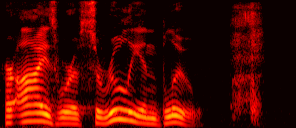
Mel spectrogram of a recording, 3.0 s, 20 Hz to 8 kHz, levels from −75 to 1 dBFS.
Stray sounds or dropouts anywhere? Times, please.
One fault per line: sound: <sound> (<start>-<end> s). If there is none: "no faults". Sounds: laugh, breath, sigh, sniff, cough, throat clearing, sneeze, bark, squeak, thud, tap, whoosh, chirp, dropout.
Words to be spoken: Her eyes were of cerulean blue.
sound: sniff (2.3-2.7 s)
